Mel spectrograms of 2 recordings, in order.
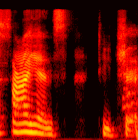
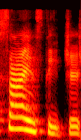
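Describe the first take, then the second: First: Science is said with two clear syllables. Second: Science is squeezed into one syllable, like signs. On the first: The speaker calls it right. "She's a science teacher" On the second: The speaker calls it wrong. "She's not a science teacher"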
